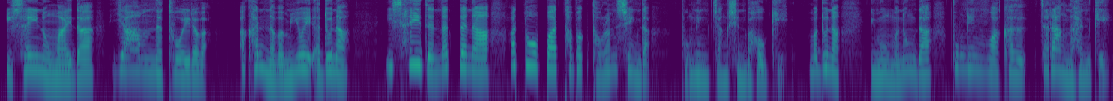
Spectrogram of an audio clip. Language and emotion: Manipuri, fearful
